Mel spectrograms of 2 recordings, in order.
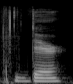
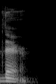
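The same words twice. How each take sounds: First: The word begins with a D sound. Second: The word begins with a TH sound. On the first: This is a different regional dialect. "she pronounces them like T's and D's" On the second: This is the common local accent. "The other Canadians pronounce them like, well, T H's"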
